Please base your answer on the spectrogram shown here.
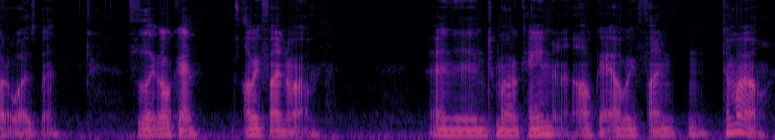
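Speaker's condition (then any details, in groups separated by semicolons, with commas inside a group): Traumatic brain injury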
